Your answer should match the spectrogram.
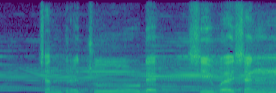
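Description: Carnatic classical music: over a steady tanpura drone, a male voice comes in about half a second in, holding long notes that waver and slide in pitch.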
